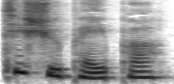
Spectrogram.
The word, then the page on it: tissue paper: American English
